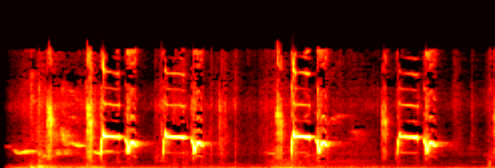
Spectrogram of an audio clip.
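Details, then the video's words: Red-headed prinia in full song, repeating a two-part phrase about once a second: a level piercing whistle followed by a swooping downward note, with ticking clicks layered over it. "prenjak apapun langsung nyautt gacor dengan prenjak gacor ini"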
